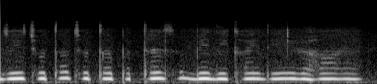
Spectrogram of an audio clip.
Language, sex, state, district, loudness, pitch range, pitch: Hindi, female, Arunachal Pradesh, Longding, -13 LUFS, 250-270 Hz, 260 Hz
